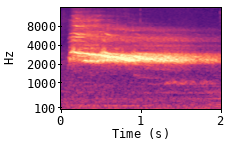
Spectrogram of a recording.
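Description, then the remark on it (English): A hawk lets out a single long, piercing cry that starts abruptly and slowly slides downward in pitch, loud, echoing off mountaintops, with no talking. “The hawk's cry echoed off the mountaintops.”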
